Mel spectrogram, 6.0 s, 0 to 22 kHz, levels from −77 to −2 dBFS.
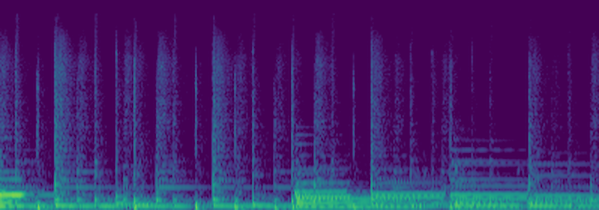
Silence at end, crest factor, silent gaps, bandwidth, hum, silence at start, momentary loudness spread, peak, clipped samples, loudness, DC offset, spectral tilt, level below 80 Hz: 0 s; 18 dB; none; 16 kHz; none; 0 s; 7 LU; -10 dBFS; under 0.1%; -30 LUFS; under 0.1%; -7 dB/octave; -36 dBFS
